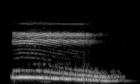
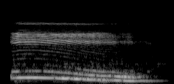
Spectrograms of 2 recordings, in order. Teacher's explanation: If we were to think about where the blades of our tongue are, we put them on our top molars. Side blades of our tongue. Tip of the tongue is down behind our teeth, and we get E. Try that. E.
